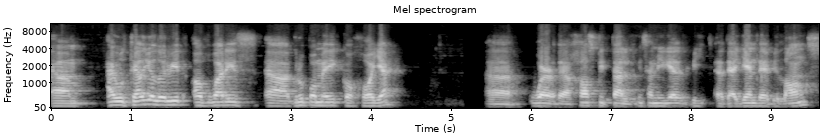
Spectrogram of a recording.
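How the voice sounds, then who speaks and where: A man with a Mexican accent talks at a fairly slow pace with ordinary pitch variation. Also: medium pitch for a man. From Mexico, Puerto Vallarta. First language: Spanish. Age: 30s. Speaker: hospital medical director. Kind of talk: presentation to a club. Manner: halting.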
